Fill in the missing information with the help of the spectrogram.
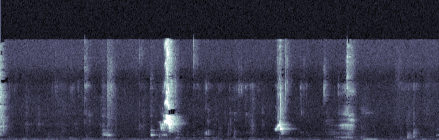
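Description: Metal fork clinking and scraping against a stainless-steel frying pan while scooping macaroni: a handful of short, sharp, high-pitched clicks and squeaks about a second apart, the loudest about two seconds in.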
